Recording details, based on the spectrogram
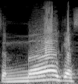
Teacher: the merge gets a stress emerges the stress emergencies not it's not emergency its emergency emerge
